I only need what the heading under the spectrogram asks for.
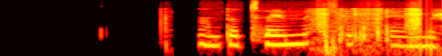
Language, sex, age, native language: Icelandic, female, 8, Icelandic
